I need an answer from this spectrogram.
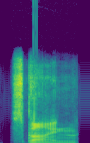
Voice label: "spine", British

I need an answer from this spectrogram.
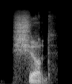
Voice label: "shod", British

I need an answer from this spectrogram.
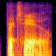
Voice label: "virtu", American

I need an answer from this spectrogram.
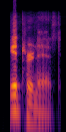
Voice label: "interknit", American

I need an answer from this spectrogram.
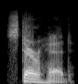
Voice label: "stairhead", American

